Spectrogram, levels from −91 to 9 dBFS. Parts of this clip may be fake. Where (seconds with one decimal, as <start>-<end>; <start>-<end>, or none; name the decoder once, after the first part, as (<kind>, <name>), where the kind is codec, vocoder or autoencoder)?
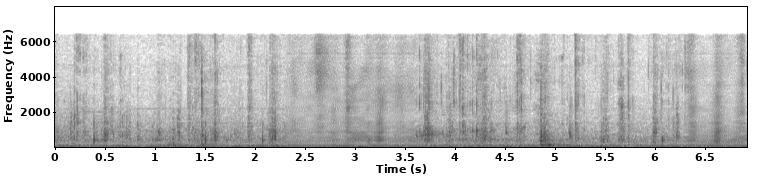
2.3-3.6 (vocoder, WaveNeXt); 6.3-6.9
